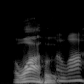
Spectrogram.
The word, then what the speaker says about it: Oahu: Oahu.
